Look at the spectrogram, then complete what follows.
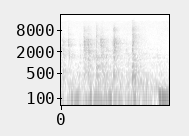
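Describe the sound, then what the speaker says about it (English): Rapid computer keyboard typing during live editing of a site, a quick run of soft clustered keystrokes close by with no voices. "every time you're pressing a keystroke or a few keystrokes"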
